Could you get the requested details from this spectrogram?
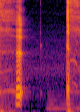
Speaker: I'm trying to watch TV here and you're coughing up a fur ball. You're not even covering your mouth.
